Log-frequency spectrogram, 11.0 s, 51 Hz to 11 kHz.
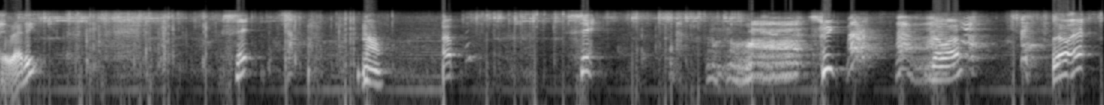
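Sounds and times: dog whining growl: 7.1s - 8.2s.

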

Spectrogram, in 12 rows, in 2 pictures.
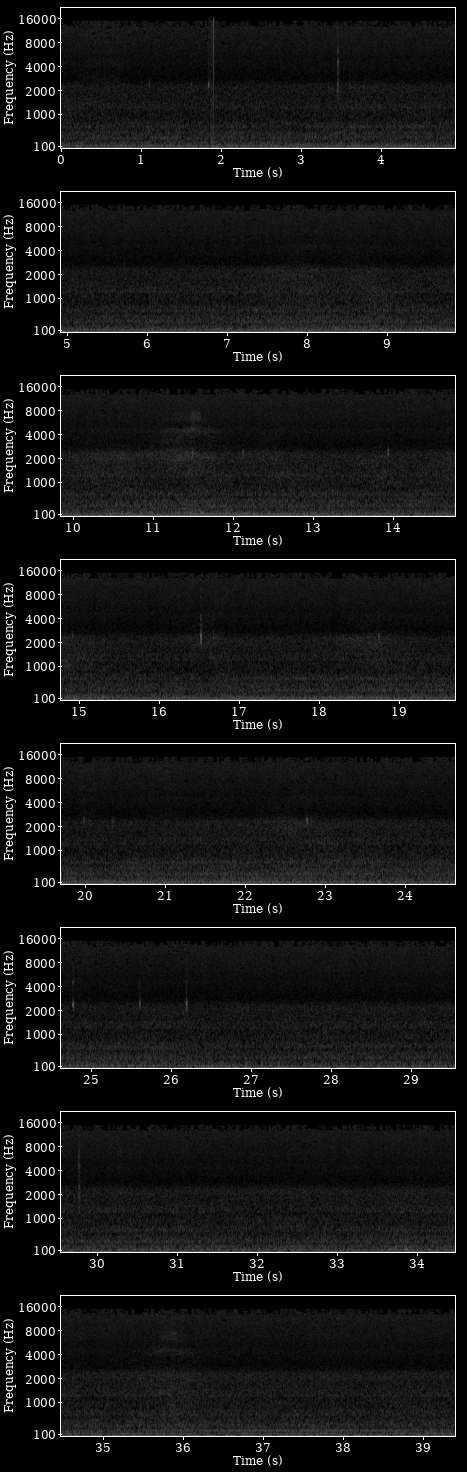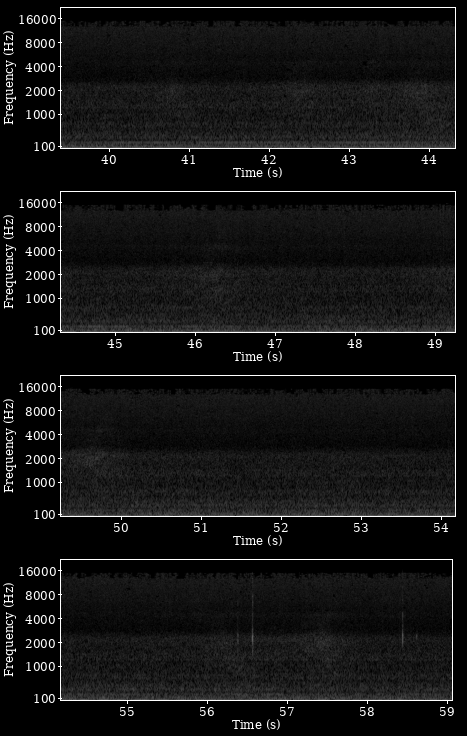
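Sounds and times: car engine drone in cabin: 0.0s - 59.0s
tyre and road noise: 0.0s - 59.0s.

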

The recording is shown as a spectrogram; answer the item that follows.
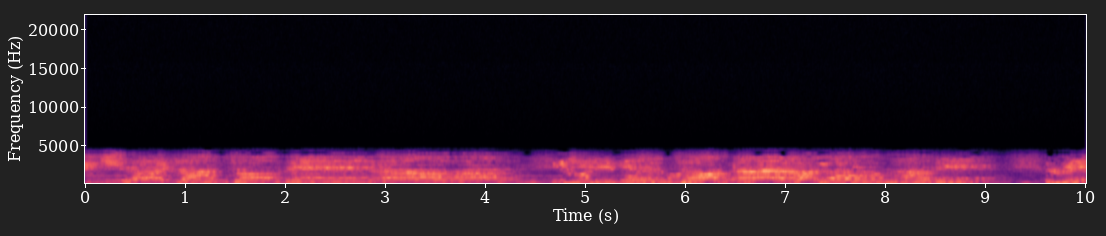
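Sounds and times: women singing worship song: 0.0s - 10.0s.

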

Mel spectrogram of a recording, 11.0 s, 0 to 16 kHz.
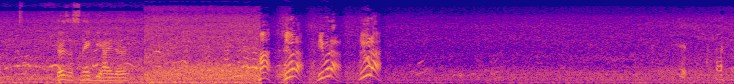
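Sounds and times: waterfall rushing: 0.0s - 11.0s.

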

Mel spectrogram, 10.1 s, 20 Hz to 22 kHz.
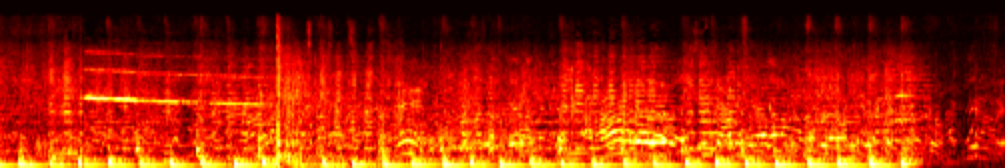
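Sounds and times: brass band playing: 0.0s - 9.4s
sharp bang: 2.8s - 3.9s.

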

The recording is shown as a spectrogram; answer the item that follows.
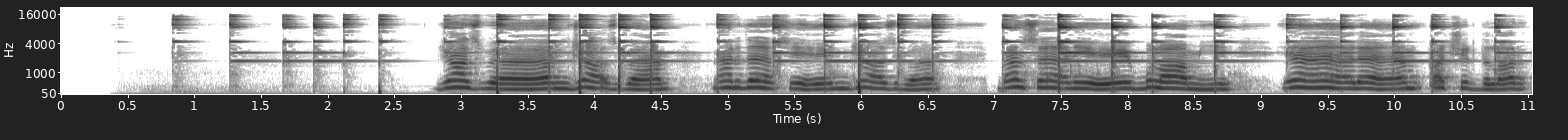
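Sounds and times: metal teaspoon tapping a plate: 0.8s - 11.0s.

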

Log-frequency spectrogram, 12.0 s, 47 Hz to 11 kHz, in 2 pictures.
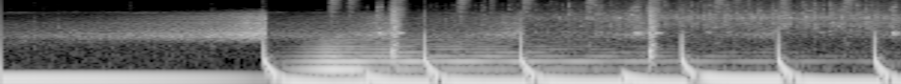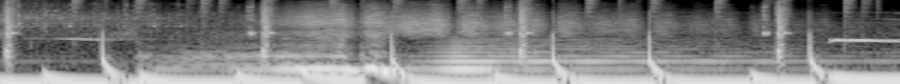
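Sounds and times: sub-bass: 0.0s - 12.0s
deep kick drums: 1.8s - 11.7s.

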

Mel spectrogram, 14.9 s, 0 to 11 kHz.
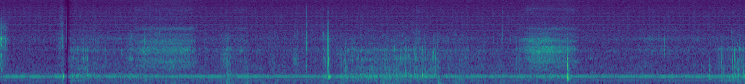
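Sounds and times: low underwater hum: 0.0s - 14.9s.

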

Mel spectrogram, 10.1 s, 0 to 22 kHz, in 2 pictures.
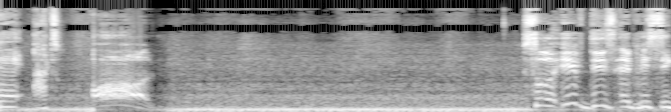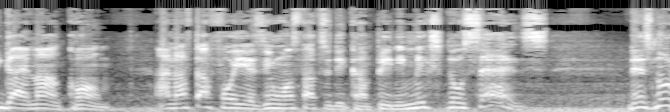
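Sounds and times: car interior drone: 0.0s - 10.0s.

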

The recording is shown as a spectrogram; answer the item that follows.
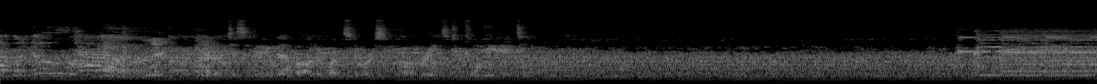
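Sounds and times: faint music: 0.0s - 10.9s
hissy broadcast noise: 0.0s - 10.9s.

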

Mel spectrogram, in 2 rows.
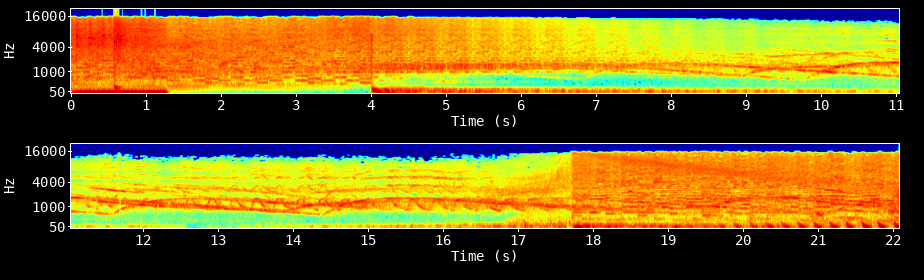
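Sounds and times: electronic dance track bass pulse: 0.0s - 8.6s, 17.0s - 22.0s
siren wails: 0.0s - 22.0s
loud hit: 4.0s - 10.5s, 15.9s - 22.0s.

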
